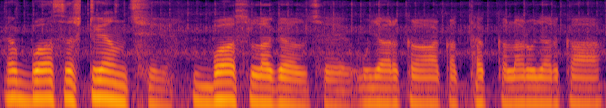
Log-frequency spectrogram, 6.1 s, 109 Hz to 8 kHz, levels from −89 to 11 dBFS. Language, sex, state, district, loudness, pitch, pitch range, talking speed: Angika, male, Bihar, Begusarai, -18 LUFS, 125 Hz, 120-145 Hz, 110 wpm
